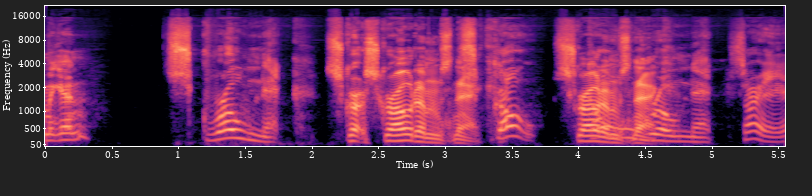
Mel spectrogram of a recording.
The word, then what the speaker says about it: Skowronek: Skronik. Scrotum's neck. Scrotum's neck. Sorry, I said it wrong. They have a guy named Scrotum's neck on that team. Skowronek.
